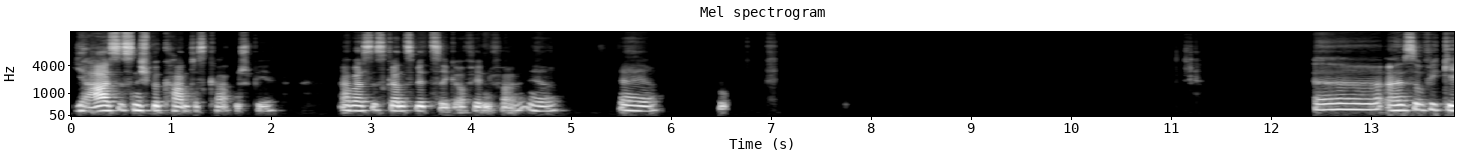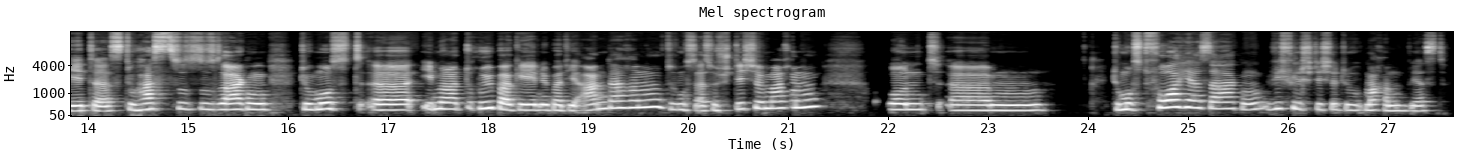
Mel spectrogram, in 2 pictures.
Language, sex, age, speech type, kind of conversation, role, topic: German, female, 40-44, conversation, unstructured, none, Wie verbringst du am liebsten Zeit mit Freunden?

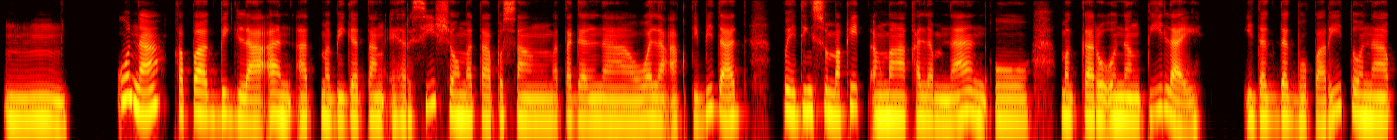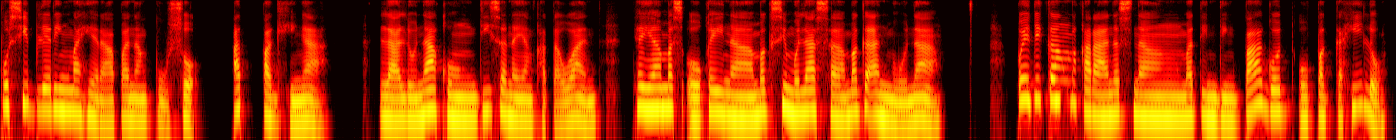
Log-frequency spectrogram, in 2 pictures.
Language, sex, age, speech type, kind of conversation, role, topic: Filipino, female, 35-39, read, expert-assistant, expert, Ano ang epekto ng hindi pagkakaroon ng sapat na exercise sa katawan?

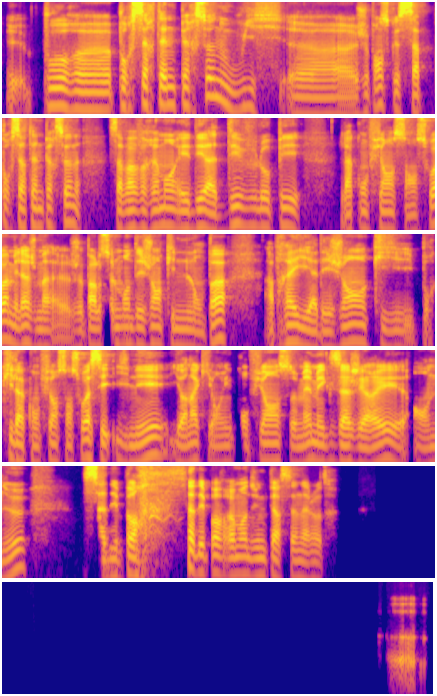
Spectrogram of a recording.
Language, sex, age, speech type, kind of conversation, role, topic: French, male, 35-39, conversation, podcast, guest, Comment prends-tu soin de ta santé mentale au quotidien, vraiment ?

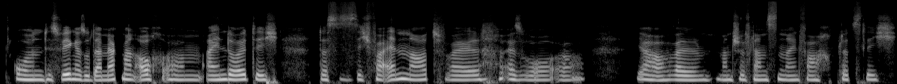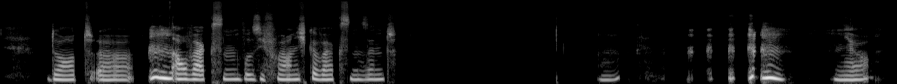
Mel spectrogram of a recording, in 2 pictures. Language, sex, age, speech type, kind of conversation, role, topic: German, female, 50-54, conversation, unstructured, none, Was macht dir am Klimawandel am meisten Angst?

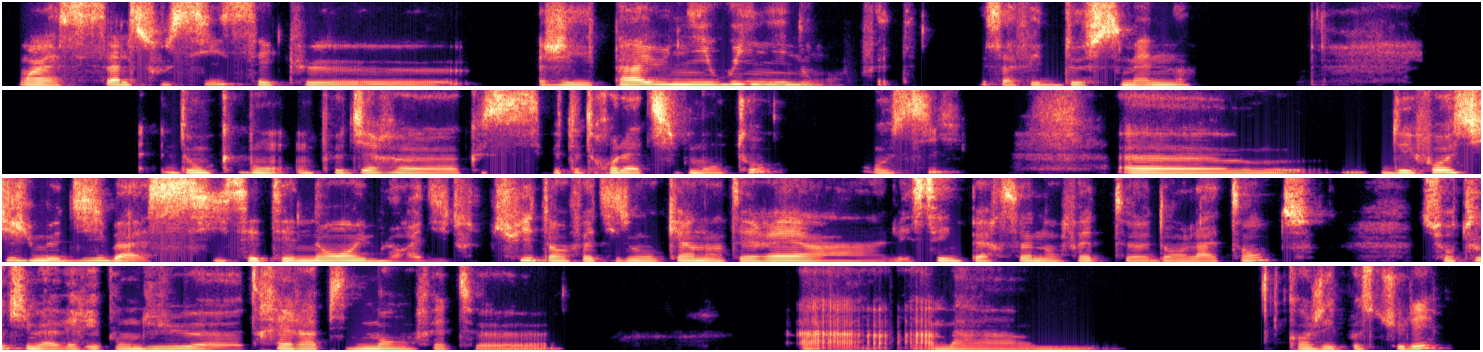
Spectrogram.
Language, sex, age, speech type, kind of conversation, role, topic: French, female, 30-34, conversation, advice, user, Comment surmonter la peur de postuler à un nouveau travail par crainte du rejet ?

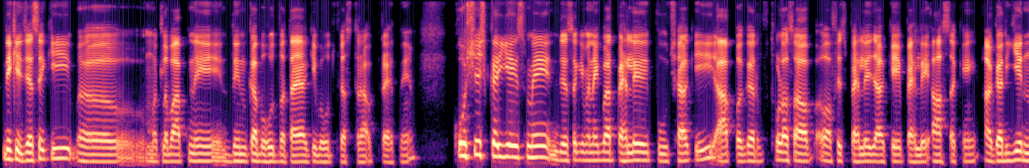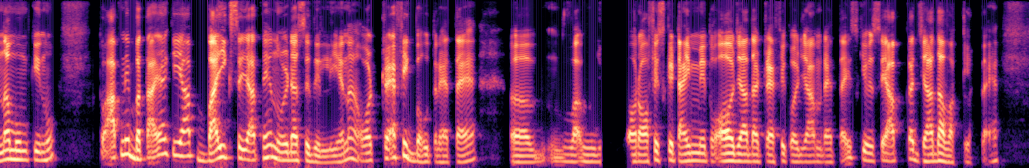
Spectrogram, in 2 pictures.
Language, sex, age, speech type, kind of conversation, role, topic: Hindi, male, 40-44, conversation, advice, advisor, समय की कमी के बावजूद मैं अपने शौक के लिए प्राथमिकताएँ तय करके समय कैसे निकालूँ?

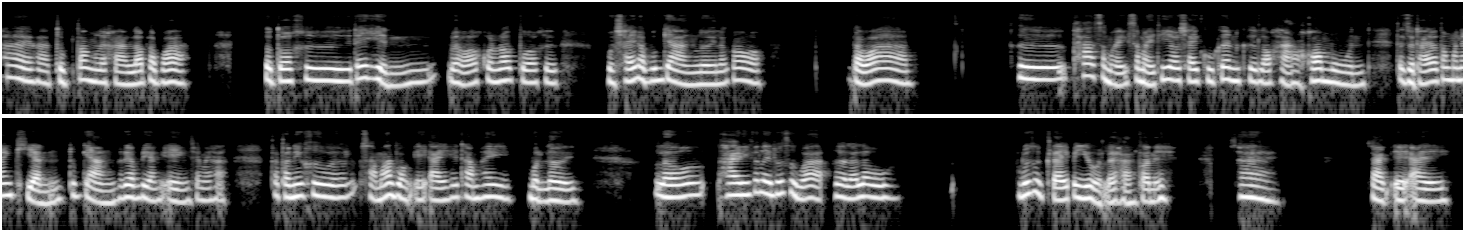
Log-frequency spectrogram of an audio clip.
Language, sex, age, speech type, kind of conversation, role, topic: Thai, female, 20-24, conversation, unstructured, none, เทคโนโลยีสมัยใหม่เปลี่ยนวิถีชีวิตของเรามากแค่ไหน?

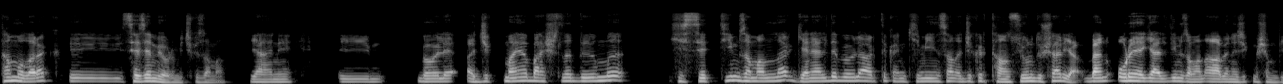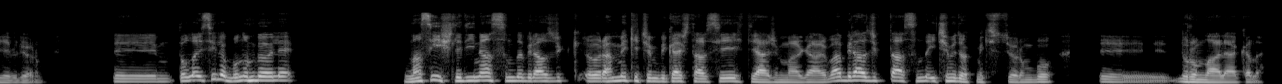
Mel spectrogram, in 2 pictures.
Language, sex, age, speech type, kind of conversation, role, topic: Turkish, male, 30-34, conversation, advice, user, Açlık ve tokluk sinyallerimi nasıl ayırt edebilirim?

